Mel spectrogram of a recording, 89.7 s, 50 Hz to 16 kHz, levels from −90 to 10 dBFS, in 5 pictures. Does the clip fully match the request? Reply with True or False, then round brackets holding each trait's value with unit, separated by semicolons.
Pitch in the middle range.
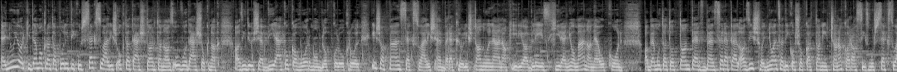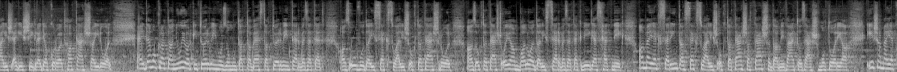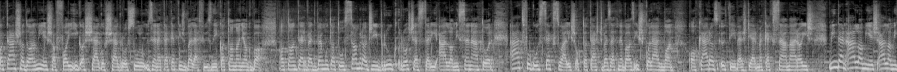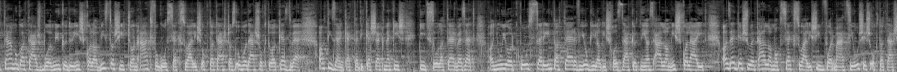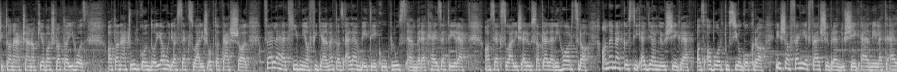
True (180 Hz)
